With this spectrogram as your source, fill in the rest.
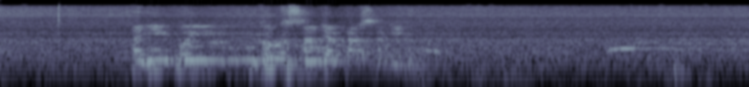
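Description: An elderly man sings through a microphone and loudspeakers.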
